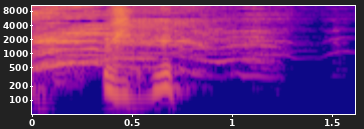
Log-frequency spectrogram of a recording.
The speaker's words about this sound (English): Nope, he's coughing.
